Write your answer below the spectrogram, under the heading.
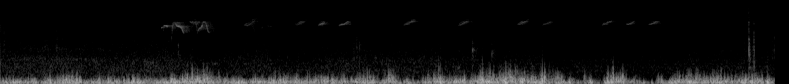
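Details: Fire-capped tit (Cephalopyrus flammiceps), call.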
